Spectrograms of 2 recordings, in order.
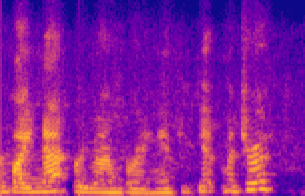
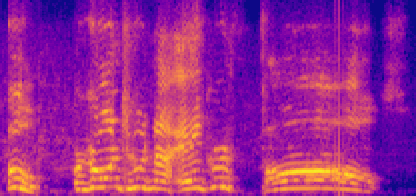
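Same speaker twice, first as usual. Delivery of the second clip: excited announcement; 6 semitones higher, 5 dB louder than usual. Real, not acted. Announcing the virtual vacation spot.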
